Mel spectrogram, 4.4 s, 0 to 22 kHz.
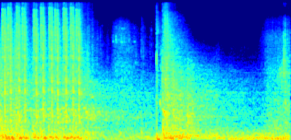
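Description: Gunfire aboard a ship in the video game Mass Effect 3, a rapid automatic burst followed by a single sharp shot and a faint mechanical hum, fairly quiet.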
